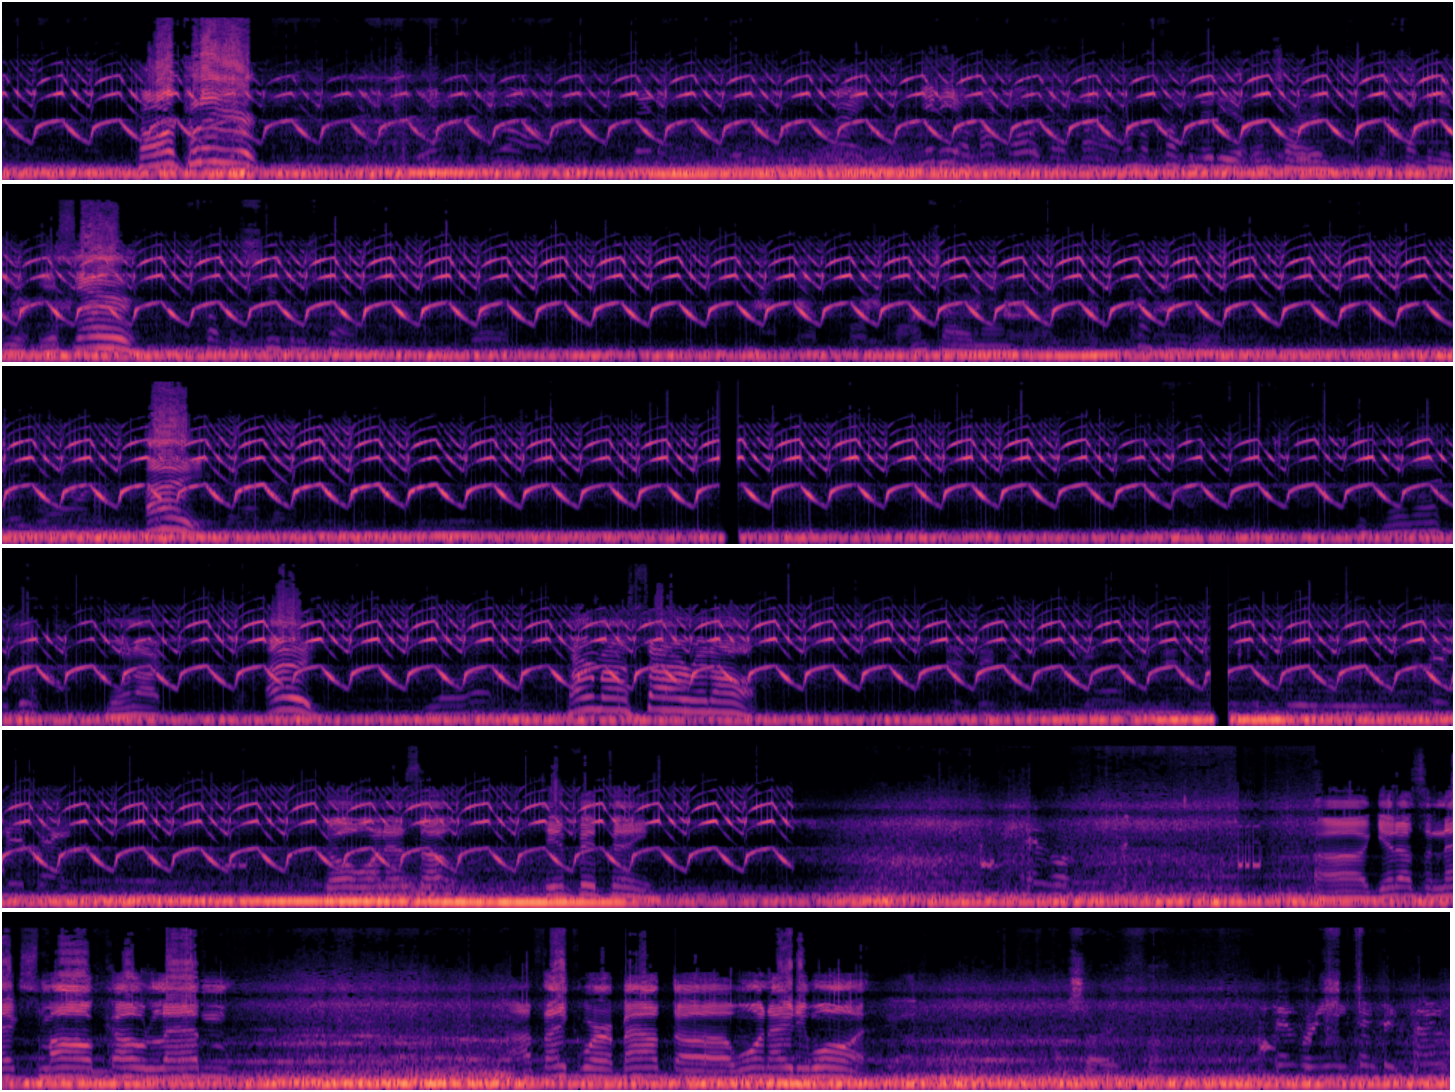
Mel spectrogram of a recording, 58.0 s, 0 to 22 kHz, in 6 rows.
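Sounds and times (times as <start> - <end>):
police siren yelping: 0.0 - 58.0.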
